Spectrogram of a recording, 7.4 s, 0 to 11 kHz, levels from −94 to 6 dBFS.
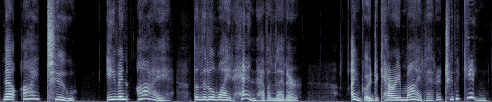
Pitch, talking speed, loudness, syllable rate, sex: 255 Hz, 180 wpm, -18 LUFS, 5.1 syllables/s, female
